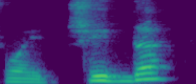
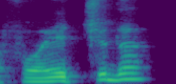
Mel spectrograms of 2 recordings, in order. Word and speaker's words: foetida: Enxertadas em uma espécie silvestre chamada de Passiflora foetida, ou Passiflora foetida, tá? Se pronuncia dessa maneira mesmo.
